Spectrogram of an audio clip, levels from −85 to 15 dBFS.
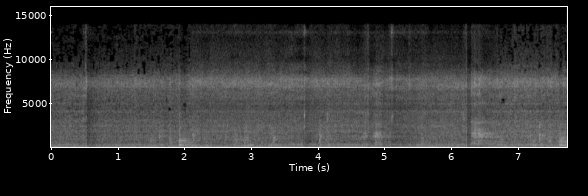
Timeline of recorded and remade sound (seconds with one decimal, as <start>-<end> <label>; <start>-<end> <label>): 0.0-2.1 recorded; 2.1-6.7 remade; 6.7-7.7 recorded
